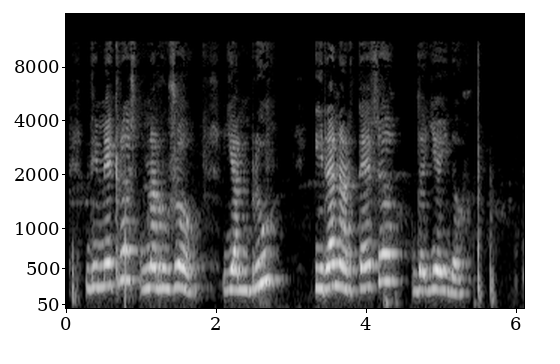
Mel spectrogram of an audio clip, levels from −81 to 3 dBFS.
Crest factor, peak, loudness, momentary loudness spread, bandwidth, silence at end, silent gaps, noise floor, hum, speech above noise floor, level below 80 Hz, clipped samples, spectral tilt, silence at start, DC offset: 16 dB; -2 dBFS; -18 LUFS; 13 LU; 11.5 kHz; 0.4 s; none; -41 dBFS; none; 24 dB; -54 dBFS; under 0.1%; -5 dB/octave; 0.1 s; under 0.1%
